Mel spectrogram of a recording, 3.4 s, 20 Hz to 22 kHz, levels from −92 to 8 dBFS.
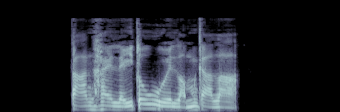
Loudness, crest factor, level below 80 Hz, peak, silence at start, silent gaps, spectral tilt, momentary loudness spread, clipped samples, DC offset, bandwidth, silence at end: -15 LUFS; 18 dB; -60 dBFS; 0 dBFS; 0.7 s; none; -4.5 dB/octave; 6 LU; under 0.1%; under 0.1%; 11.5 kHz; 1.05 s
